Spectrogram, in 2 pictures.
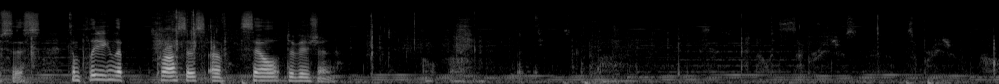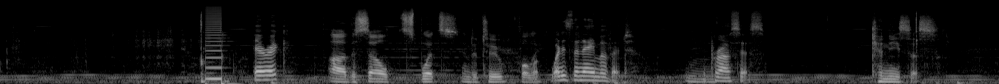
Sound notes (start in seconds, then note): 3.6 whispering; 6.7 soft music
